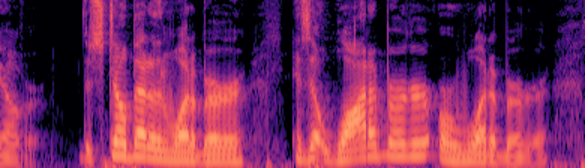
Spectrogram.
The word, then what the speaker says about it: Whataburger: It's not Watt, like Watt's riot or the wattage on that light bulb. It's what? Like, what a great burger.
